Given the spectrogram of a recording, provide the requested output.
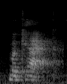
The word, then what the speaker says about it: macaque: Macaw's a bird. Macaque. – But it's pronounced macaw. – No, it's not. Macaw's the bird, the parrot. – I believe they're both pronounced macaw.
